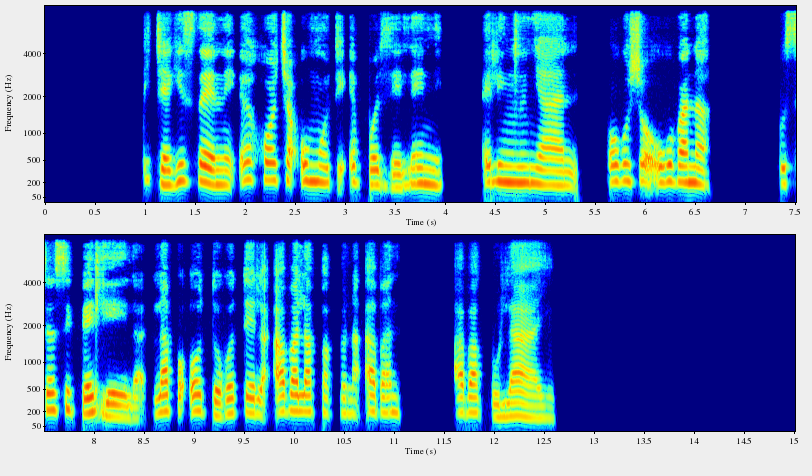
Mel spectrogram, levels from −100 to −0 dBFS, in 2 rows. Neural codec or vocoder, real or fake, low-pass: codec, 24 kHz, 0.9 kbps, DualCodec; fake; 7.2 kHz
